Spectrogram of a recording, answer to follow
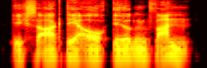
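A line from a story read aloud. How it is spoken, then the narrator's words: Grunt. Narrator (German): grunzte Schoko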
